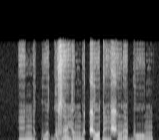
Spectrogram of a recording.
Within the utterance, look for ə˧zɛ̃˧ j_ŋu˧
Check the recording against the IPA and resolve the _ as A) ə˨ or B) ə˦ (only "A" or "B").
A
